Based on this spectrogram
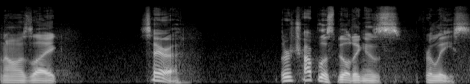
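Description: With a normal speaking voice, a man talks at a moderate pace in a fairly low pitch. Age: 30s. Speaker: toy museum co-founder and collector. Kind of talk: casual interview. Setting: on location at a toy museum.

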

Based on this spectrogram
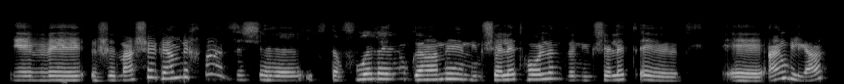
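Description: A woman with a non-native accent, fairly high in pitch, with ordinary pitch variation and a very slow pace. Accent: foreign accent in Hebrew. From Colombia. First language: Spanish (speaking Hebrew). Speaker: foundation director. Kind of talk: interview. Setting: phone call. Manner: halting.

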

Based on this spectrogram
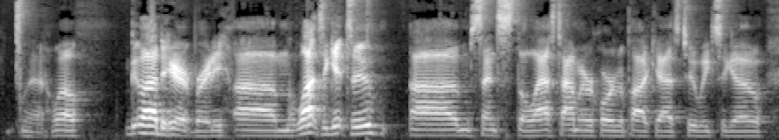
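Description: Medium-pitched man with a Mississippi accent, moderate pace, ordinary pitch variation and big swings in loudness, in a very clean recording with a silent background. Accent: Mississippi Southern US. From US South, Mississippi. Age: 30s. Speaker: sports journalist, podcast host. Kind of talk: casual sports chat.

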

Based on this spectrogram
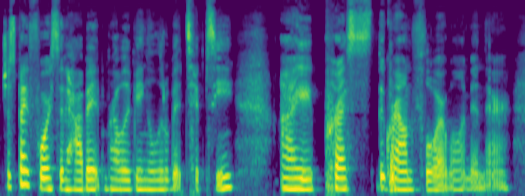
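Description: The recording of this woman is very clean, with a silent background. Her sound is dry and close, without echo. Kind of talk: voice note story. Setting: voice note recording.

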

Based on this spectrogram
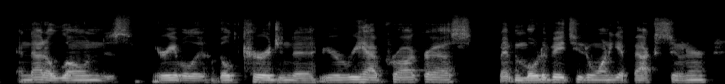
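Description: A man with a western Canadian accent speaks with hardly any pauses. His voice is fairly low and his intonation monotone and flat. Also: moderate pace. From Canada, Richmond, British Columbia. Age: 20s. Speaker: professional hockey player. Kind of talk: interview.

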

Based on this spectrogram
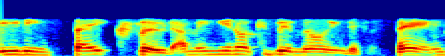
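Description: This woman speaks with a Kentucky accent at a medium pitch. Her intonation is lively. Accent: Southern US (Kentucky). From Western Kentucky. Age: 50s. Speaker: nurse practitioner and author. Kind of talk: interview. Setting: radio interview.

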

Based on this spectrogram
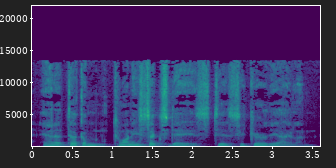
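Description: This man speaks at a fairly slow pace with an American accent. His medium-pitched voice is somewhat breathy, and his intonation stays fairly even. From Southern California. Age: 80s+. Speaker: Navy veteran. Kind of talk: interview. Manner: halting.

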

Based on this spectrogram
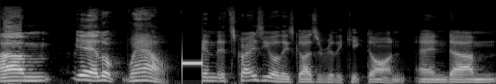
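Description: A man speaks with an Australian accent. His intonation is lively. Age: 30s. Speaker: podcast host. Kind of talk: casual chat.

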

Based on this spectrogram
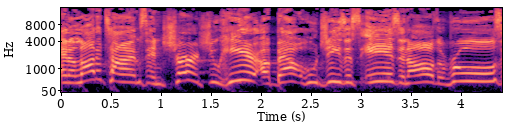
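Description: With a Southern US accent, a woman projects a raised voice at an extremely high pitch. She keeps a moderate pace against noticeable background noise. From US South, Augusta, Georgia. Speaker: church care and baptism director. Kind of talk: sermon.

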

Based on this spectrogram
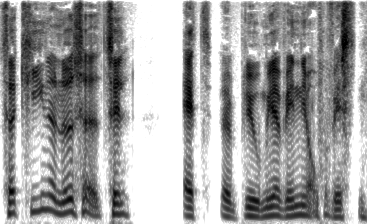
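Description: A man speaks in a somewhat breathy voice with lively intonation, the sound dry and close with no echo. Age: 60s. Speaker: stock analyst. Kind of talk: panel discussion. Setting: studio.

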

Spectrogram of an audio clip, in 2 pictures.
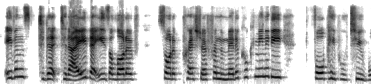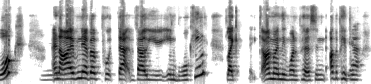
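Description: A woman's plain, everyday voice, fairly high in pitch, with ordinary pitch variation and a fairly slow pace. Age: 30s. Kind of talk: casual interview chat.

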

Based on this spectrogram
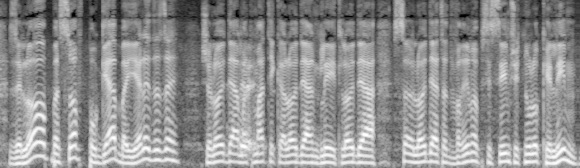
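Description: At a very fast pace, a man talks at medium pitch with ordinary pitch variation and very even loudness, in a dry, close sound with no echo. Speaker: radio host. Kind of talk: casual chat. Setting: studio.

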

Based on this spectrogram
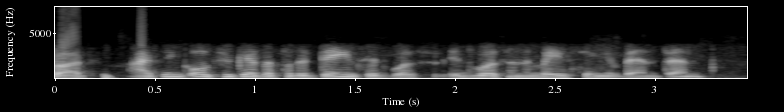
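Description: The speaker has a Danish accent. The pace is very fast. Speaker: newspaper editor. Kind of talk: interview. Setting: remote link.

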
